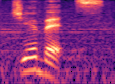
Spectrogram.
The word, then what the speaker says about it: gibbet: way we had some gibbets leftover jib it's what it's pronounced jib 'it's are you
